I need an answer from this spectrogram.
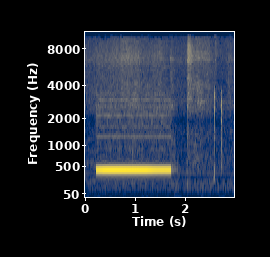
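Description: A ringback tone on an outgoing telephone call sounds as one steady, level tone lasting about a second and a half. Quiet line noise follows, with a couple of faint clicks.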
